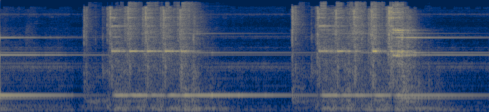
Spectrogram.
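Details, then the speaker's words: Restored Gottlieb King Kool pinball machine, score motor triggered: two bursts of busy mechanical clatter with bright chime rings; score motor cycles cleanly, chimes fire normally. "I guess this will make the score motor run. Yeah. See, it's running."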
